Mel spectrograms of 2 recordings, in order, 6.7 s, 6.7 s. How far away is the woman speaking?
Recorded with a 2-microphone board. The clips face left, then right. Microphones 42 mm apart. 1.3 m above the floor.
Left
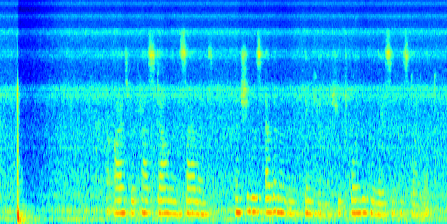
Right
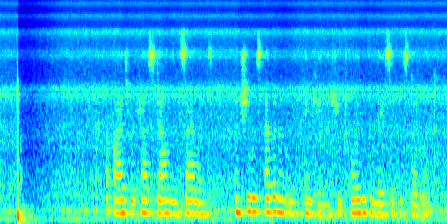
About 4 m.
